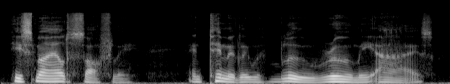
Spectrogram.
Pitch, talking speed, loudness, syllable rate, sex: 115 Hz, 120 wpm, -17 LUFS, 3.8 syllables/s, male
